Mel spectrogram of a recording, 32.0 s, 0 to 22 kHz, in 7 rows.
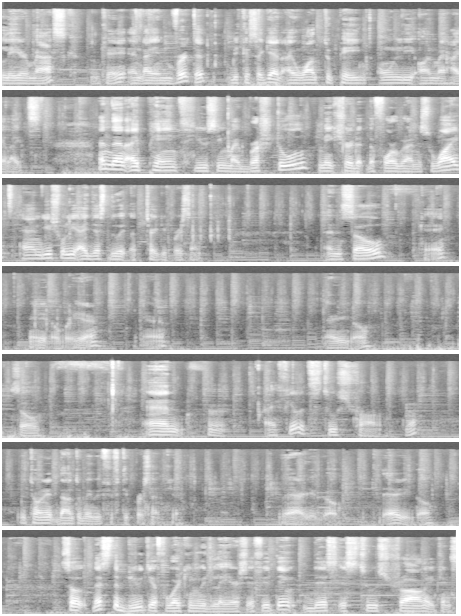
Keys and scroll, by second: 1.9 super+i, 6.7 b, 8.8 x, 9.7 3, 12.2 ], 13.9 ].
